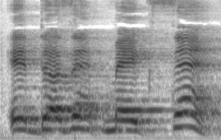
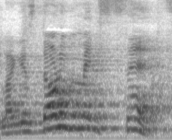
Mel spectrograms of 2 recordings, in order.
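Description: First: "It doesn't make sense" very slow, word by word; emphatic repetition. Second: Fast, softer, thrown away; quick dismissal. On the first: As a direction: space out every word, leaning on "sense". Repeats point emphatically, word by word. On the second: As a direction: toss it off quickly under the rant. First take, said in passing. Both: Real, not acted.

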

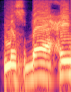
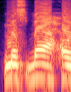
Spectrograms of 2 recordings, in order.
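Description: First: مصباح ending in a clear "-in"; kasr tanween. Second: مصباح ending in a clear "-un"; damm tanween. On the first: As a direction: say مصباح as "misbaahin", with kasr nunation. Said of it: "تنوين بالكسر". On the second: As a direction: say مصباح as "misbaahun", with damm nunation. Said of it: "تنوين بالضم". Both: Shown as a demonstration.

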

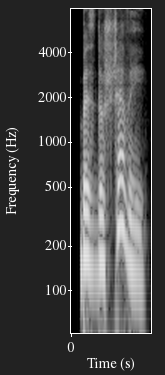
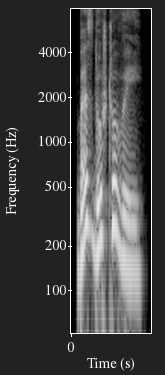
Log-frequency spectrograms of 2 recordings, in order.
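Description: First: Бездощевий with stress on the syllable ЩЕ; stress on the suffix. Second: Бездощовий with stress on final ВИЙ; stress on the ending. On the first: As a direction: stress ЩЕ in бездощевий, not the ending. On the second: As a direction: hit the last syllable, ВИЙ, in бездощовий. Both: Shown as a demonstration. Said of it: "Звертай увагу на наголос у слові".

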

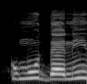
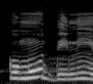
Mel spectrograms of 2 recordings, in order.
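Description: First: कुमुदनी with "da" before the final "nee"; no i-sound after the d in कुमुदनी; wrong pronunciation. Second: कुमुदिनी with a short "di" before "nee"; correct pronunciation. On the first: Teacher rejects the faulty form, कुमुदनी said with "da-nee". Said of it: "नहीं होता". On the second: Teacher corrects pupils' spelling, कुमुदिनी said with "di-nee". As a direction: sound the i after d in कुमुदिनी. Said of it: "द में छोटी की मात्रा". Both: Shown as a demonstration.

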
